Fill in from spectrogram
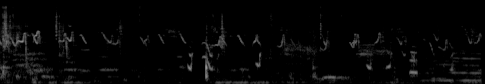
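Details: Francolin chicks feeding, with rapid, thin, high cheeps repeated in loose series, a few lower clucking notes and some soft knocks underneath.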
